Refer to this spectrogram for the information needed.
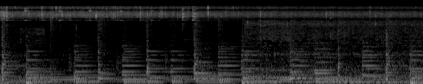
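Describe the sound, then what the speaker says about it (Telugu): Garlic and turmeric sizzle steadily in hot tempering oil for a rasam, a loud continuous fry with crackling pops throughout. "మిగిలిన పోపులో కొంచెం వెల్లుల్లి, 1/2 టీ స్పూన్ పసుపు వేసి బాగా కలుపుకోవాలండి."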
